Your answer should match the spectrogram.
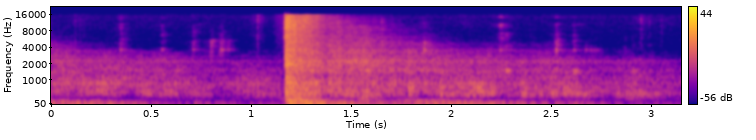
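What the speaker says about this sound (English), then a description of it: "This is our FAS-12 from the Modern Warfare 3. It's a 12-gauge shotgun, right?" The FAS-12 12-gauge shotgun from the Modern Warfare 3 game fires one sharp, loud blast. The shot booms and then fades in a rumbling tail over a low background.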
